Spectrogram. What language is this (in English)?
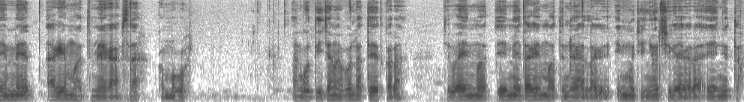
Kalenjin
